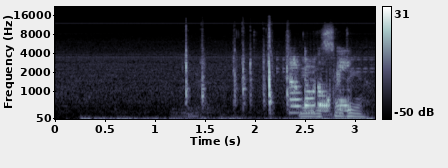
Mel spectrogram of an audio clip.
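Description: Keys click on a computer terminal.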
